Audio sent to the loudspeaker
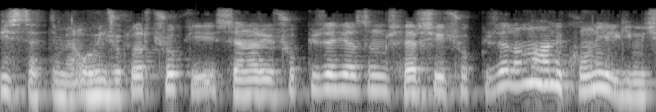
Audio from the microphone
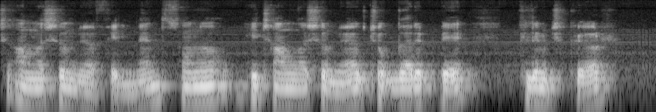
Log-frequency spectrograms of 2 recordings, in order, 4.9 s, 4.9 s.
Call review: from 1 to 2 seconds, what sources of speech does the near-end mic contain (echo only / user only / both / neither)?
user only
